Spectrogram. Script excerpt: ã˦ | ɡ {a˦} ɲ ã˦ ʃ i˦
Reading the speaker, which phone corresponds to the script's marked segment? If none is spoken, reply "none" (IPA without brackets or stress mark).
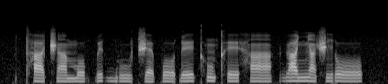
a˦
